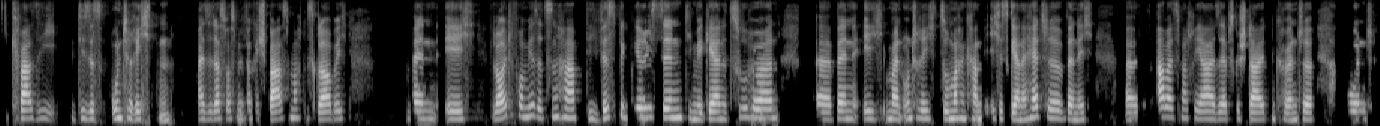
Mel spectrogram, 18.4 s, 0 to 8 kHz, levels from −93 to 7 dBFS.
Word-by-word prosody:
quasi 195 Hz, -3 st, +2 dB
dieses 185 Hz, -1 st, -6 dB
Unterrichten. 190 Hz, -5 st, -3 dB, 0.3 s
Also, 180 Hz, 0 st, -2 dB
das, 190 Hz, +1 st, +1 dB
was 190 Hz, 0 st, -6 dB
mir 195 Hz, -1 st, -10 dB
wirklich 185 Hz, -2 st, -7 dB
Spaß 175 Hz, +5 st, +4 dB
macht, 210 Hz, -1 st, -7 dB
ist, -, -, -13 dB
glaube 175 Hz, +1 st, +5 dB
ich, 185 Hz, 0 st, -11 dB, 0.9 s
wenn 190 Hz, -1 st, 0 dB
ich 185 Hz, +1 st, -2 dB, 0.2 s
Leute 190 Hz, +6 st, +3 dB
vor 245 Hz, -6 st, -4 dB
mir 245 Hz, +3 st, -3 dB
sitzen 225 Hz, +1 st, -6 dB
habe, 210 Hz, -1 st, +4 dB
die 185 Hz, -5 st, -10 dB
wissbegierig 225 Hz, +1 st, 0 dB
sind, 215 Hz, 0 st, +3 dB
die 190 Hz, -, -9 dB
mir 170 Hz, -1 st, -2 dB
gerne 180 Hz, +1 st, +4 dB
zuhören, 210 Hz, -2 st, +1 dB, 0.5 s
äh, 175 Hz, -1 st, +2 dB
wenn 185 Hz, -1 st, +1 dB
ich 185 Hz, 0 st, -5 dB
meinen 180 Hz, -1 st, +2 dB
Unterricht 195 Hz, 0 st, -4 dB
so 180 Hz, -, 0 dB
machen 195 Hz, 0 st, +2 dB
kann, 180 Hz, -1 st, +1 dB
wie -, -, -13 dB
ich 200 Hz, -, -7 dB
es 190 Hz, -, -6 dB
gerne 170 Hz, -1 st, +4 dB
hätte, 205 Hz, -1 st, +1 dB
wenn 170 Hz, -2 st, +2 dB
ich, 165 Hz, 0 st, -6 dB, 0.4 s
äh, 170 Hz, 0 st, +2 dB
das 215 Hz, +10 st, -8 dB
Arbeitsmaterial 205 Hz, -5 st, +2 dB
selbst 175 Hz, 0 st, -2 dB
gestalten 175 Hz, -1 st, +1 dB
könnte 170 Hz, 0 st, 0 dB, 0.4 s
und 185 Hz, -1 st, -3 dB
185 Hz, 160 wpm, -23 LUFS, 180-205 Hz, 0.9 s, glaube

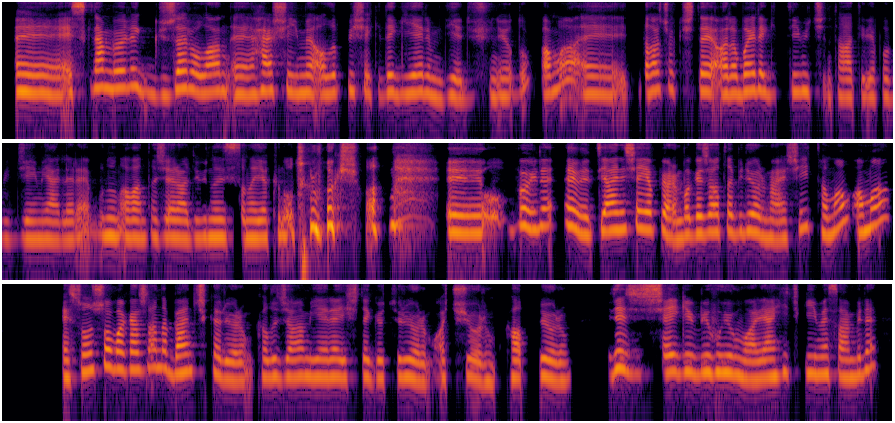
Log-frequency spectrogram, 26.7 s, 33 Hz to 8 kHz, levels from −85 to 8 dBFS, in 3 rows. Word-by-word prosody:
Eee, 210 Hz, -3 st, +3 dB
eskiden, 255 Hz, +4 st, +3 dB
böyle, 260 Hz, +2 st, +2 dB
güzel 220 Hz, +2 st, 0 dB
olan, 220 Hz, 0 st, +1 dB
eee, 200 Hz, -1 st, -1 dB
her 230 Hz, 0 st, +3 dB
şeyimi 215 Hz, -2 st, -1 dB
alıp, 215 Hz, +3 st, -2 dB
"Bir -, -, -2 dB
şekilde 215 Hz, -2 st, -3 dB
giyerim." 205 Hz, -3 st, -2 dB
diye 175 Hz, -3 st, -4 dB
düşünüyordum 185 Hz, -, -8 dB
ama, 205 Hz, -5 st, 0 dB
eee, 200 Hz, 0 st, -4 dB, 0.2 s
daha 230 Hz, +2 st, +1 dB
çok, 240 Hz, -1 st, -9 dB
işte, 225 Hz, -2 st, +1 dB
arabayla 215 Hz, +3 st, +2 dB
gittiğim 220 Hz, +2 st, -7 dB
için 215 Hz, -4 st, -8 dB
tatil 180 Hz, 0 st, -5 dB
yapabileceğim 175 Hz, -1 st, -6 dB
yerlere, 170 Hz, 0 st, -4 dB
bunun 195 Hz, -1 st, 0 dB
avantajı 185 Hz, 0 st, -2 dB
herhâlde 180 Hz, -1 st, 0 dB
Yunanistan'a 185 Hz, -1 st, 0 dB
yakın 180 Hz, +2 st, -2 dB
oturmak 275 Hz, +6 st, +5 dB
şu 295 Hz, -, +1 dB
an. 270 Hz, -1 st, +1 dB, 0.7 s
Eee, 220 Hz, -1 st, +5 dB
o, 425 Hz, 0 st, -3 dB
böyle, 290 Hz, +1 st, +3 dB
evet, 235 Hz, -7 st, +3 dB
yani, 245 Hz, +1 st, +6 dB
şey 260 Hz, +1 st, +3 dB
yapıyorum, 230 Hz, -8 st, +3 dB
bagaja 215 Hz, +2 st, +3 dB
atabiliyorum 225 Hz, -3 st, 0 dB
her 175 Hz, 0 st, -1 dB
şeyi 260 Hz, +10 st, -5 dB
tamam 240 Hz, -, 0 dB
ama, 295 Hz, -, +2 dB, 0.6 s
e, 190 Hz, -, +1 dB
sonuçta 245 Hz, +8 st, +1 dB
o 285 Hz, -, +3 dB
bagajdan 260 Hz, +1 st, +2 dB
da 255 Hz, -5 st, -1 dB
ben 230 Hz, +2 st, +4 dB
çıkarıyorum, 190 Hz, -7 st, -2 dB
kalacağım 195 Hz, 0 st, -2 dB
yere, 195 Hz, 0 st, 0 dB
işte, 190 Hz, +1 st, -4 dB
götürüyorum, 185 Hz, -2 st, -3 dB
açıyorum, 180 Hz, -3 st, -4 dB
katlıyorum. 185 Hz, -1 st, -1 dB, 0.4 s
Bir 210 Hz, -, -9 dB
de 270 Hz, -1 st, +4 dB
ş 220 Hz, -1 st, -2 dB
şey 230 Hz, +1 st, +2 dB
gibi 230 Hz, -2 st, -1 dB
bir 235 Hz, -, +1 dB
huyum 230 Hz, -3 st, +1 dB
var, 180 Hz, -1 st, 0 dB
yani, 195 Hz, +2 st, +2 dB
hiç 225 Hz, 0 st, -8 dB
giymesem 215 Hz, -3 st, -1 dB
bile 260 Hz, +9 st, -3 dB
210 Hz, 160 wpm, -23 LUFS, 185-235 Hz, 0.7 s, yani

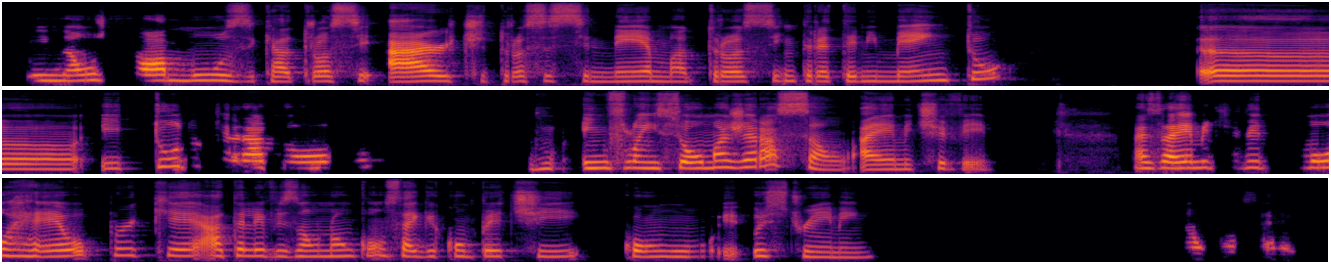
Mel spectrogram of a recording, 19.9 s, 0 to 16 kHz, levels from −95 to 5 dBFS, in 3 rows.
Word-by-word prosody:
e 240 Hz, 0 st, -2 dB
não 240 Hz, +2 st, +1 dB
só 250 Hz, -1 st, +4 dB
a 250 Hz, -, +9 dB
música, 235 Hz, -4 st, -2 dB
trouxe 215 Hz, +1 st, -5 dB
arte, 220 Hz, +2 st, +7 dB
trouxe 220 Hz, +1 st, -8 dB
cinema, 210 Hz, -1 st, -4 dB
trouxe 210 Hz, +2 st, -5 dB
entretenimento, 225 Hz, -, -4 dB, 1.6 s
hã, 220 Hz, -1 st, 0 dB
e 245 Hz, 0 st, -6 dB
tudo 335 Hz, +2 st, -1 dB
que 325 Hz, -3 st, -15 dB
era 290 Hz, 0 st, +6 dB
novo. 265 Hz, 0 st, +1 dB, 1.3 s
Influenciou 265 Hz, 0 st, +2 dB
uma 295 Hz, +3 st, +3 dB
geração, 285 Hz, -, +1 dB
a 205 Hz, -, +5 dB
MTV 215 Hz, +4 st, -6 dB, 0.7 s
mas 260 Hz, +1 st, 0 dB
a 260 Hz, -, +10 dB
MTV 275 Hz, +1 st, 0 dB, 0.2 s
morreu 270 Hz, -2 st, +2 dB
porque 295 Hz, -1 st, -9 dB
a 270 Hz, -, +2 dB
televisão 255 Hz, -3 st, -2 dB
não 255 Hz, +1 st, -2 dB
consegue 255 Hz, -2 st, -3 dB
competir 250 Hz, -1 st, -5 dB, 0.2 s
com 240 Hz, -1 st, -2 dB, 0.3 s
o 265 Hz, -, +1 dB
streaming. 225 Hz, -5 st, -7 dB, 1.6 s
Não 215 Hz, -, -6 dB
consegue, 345 Hz, +6 st, -17 dB
245 Hz, 110 wpm, -24 LUFS, 220-265 Hz, 1.6 s, a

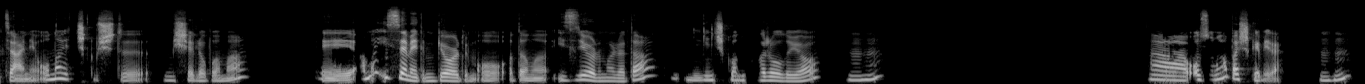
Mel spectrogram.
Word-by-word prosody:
tane. 85 Hz, +2 st, +1 dB
Ona 255 Hz, +3 st, +1 dB
çıkmıştı 250 Hz, -, +2 dB, 0.2 s
Michelle 135 Hz, -, +1 dB
Obama. 85 Hz, -, -4 dB, 0.7 s
Eee, 95 Hz, +2 st, +2 dB
ama 290 Hz, -, 0 dB
izlemedim, 175 Hz, -, +5 dB
gördüm. 165 Hz, -3 st, +3 dB
O 85 Hz, +1 st, -3 dB
adamı 95 Hz, -1 st, -2 dB
izliyorum 185 Hz, -5 st, 0 dB
arada. 205 Hz, -, -1 dB
İ 275 Hz, -, -14 dB, 0.2 s
ilginç 100 Hz, 0 st, +1 dB
konuklar 195 Hz, -2 st, -4 dB
oluyor. 170 Hz, -, 0 dB, 0.3 s
Hı 200 Hz, -, -5 dB
hı. 225 Hz, -, -3 dB, 2.7 s
Ha, 200 Hz, -4 st, +3 dB
o -, -, +4 dB
zaman 220 Hz, -, -1 dB
başka 240 Hz, 0 st, +4 dB
biri. -, -, -1 dB, 0.4 s
Hı -, -, -6 dB
hı. 225 Hz, -, -3 dB
185 Hz, 115 wpm, -24 LUFS, -, 2.7 s, izlemedim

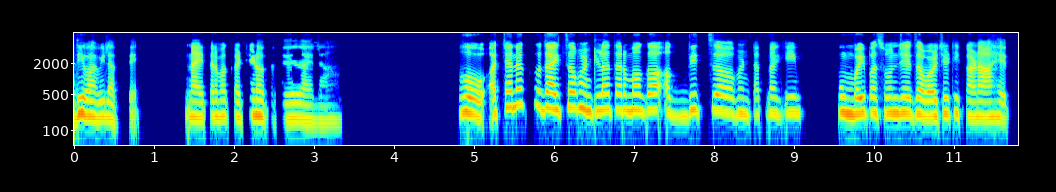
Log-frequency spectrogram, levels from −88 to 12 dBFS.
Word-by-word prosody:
आधी 215 Hz, +4 st, +4 dB
व्हावी 190 Hz, -2 st, 0 dB
लागते. 165 Hz, -6 st, -6 dB, 0.7 s
नाहीतर 185 Hz, 0 st, +1 dB
मग 195 Hz, +1 st, -3 dB
कठीण 190 Hz, +3 st, -1 dB
होतं 185 Hz, -4 st, -1 dB
तिथे 170 Hz, +2 st, -5 dB
जायला. 155 Hz, -1 st, -8 dB, 1.5 s
हो. 220 Hz, -4 st, +4 dB
अचानक 295 Hz, -, 0 dB
जायचं 275 Hz, 0 st, +5 dB
म्हटलं 255 Hz, -2 st, +2 dB
तर 255 Hz, 0 st, +1 dB
मग 250 Hz, 0 st, 0 dB
अ, 255 Hz, 0 st, +5 dB
अगदीच 215 Hz, +5 st, -5 dB
म्हणतात 215 Hz, -4 st, -1 dB
ना 225 Hz, 0 st, -3 dB
की 225 Hz, +3 st, -6 dB, 0.6 s
मुंबईपासून 220 Hz, 0 st, +2 dB
जे 220 Hz, 0 st, +2 dB
जवळची 195 Hz, 0 st, +2 dB
ठिकाणं 190 Hz, -3 st, 0 dB
आहेत, 185 Hz, -2 st, +1 dB
210 Hz, 125 wpm, -22 LUFS, 185-230 Hz, 1.5 s, जायचं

